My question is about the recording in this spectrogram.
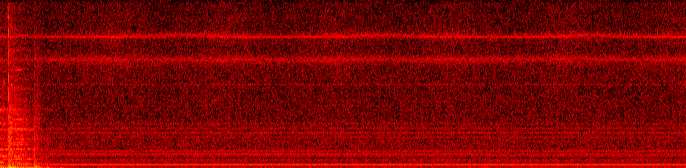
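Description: Near silence: the last of the music dies away within the first second, leaving only a very faint steady tone.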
